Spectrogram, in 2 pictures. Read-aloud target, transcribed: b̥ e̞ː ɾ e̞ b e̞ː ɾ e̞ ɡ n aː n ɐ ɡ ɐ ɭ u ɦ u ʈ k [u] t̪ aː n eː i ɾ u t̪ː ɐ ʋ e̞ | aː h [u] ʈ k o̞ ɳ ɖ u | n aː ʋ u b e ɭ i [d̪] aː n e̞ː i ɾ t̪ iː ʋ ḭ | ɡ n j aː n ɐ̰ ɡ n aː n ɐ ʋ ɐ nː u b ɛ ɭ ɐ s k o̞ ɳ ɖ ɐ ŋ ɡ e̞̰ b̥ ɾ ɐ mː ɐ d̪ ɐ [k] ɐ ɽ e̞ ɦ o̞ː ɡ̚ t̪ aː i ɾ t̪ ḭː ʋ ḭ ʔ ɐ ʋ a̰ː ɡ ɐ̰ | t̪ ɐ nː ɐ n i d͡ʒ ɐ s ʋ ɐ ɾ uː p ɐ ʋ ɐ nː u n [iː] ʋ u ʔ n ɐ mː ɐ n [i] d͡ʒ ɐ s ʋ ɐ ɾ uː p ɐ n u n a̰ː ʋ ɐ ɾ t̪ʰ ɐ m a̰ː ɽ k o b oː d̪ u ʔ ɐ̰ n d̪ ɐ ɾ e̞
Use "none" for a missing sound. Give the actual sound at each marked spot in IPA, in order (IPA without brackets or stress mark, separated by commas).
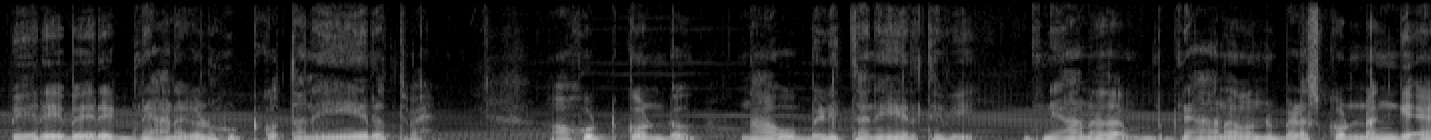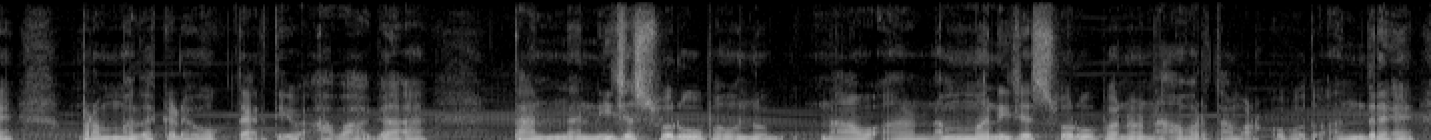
o, u, t̪, k, aː, i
